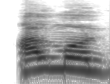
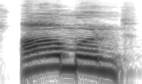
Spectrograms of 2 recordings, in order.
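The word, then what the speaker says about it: almond: না আমরা এটাকে বলি আলমন্ড নারে ভাই এটা আলমন্ড না এইযে এই জিনিসটা তাই না এইযে এটাকে আমরা বলব আমন্ড এই এল এর উচ্চারণটা নাই আমন্ড কাঠ বাদাম কাঠ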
